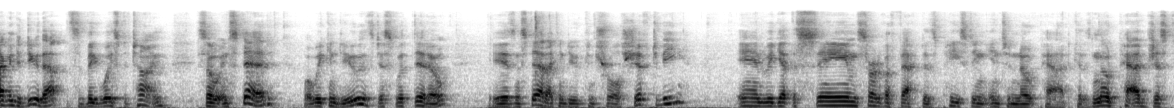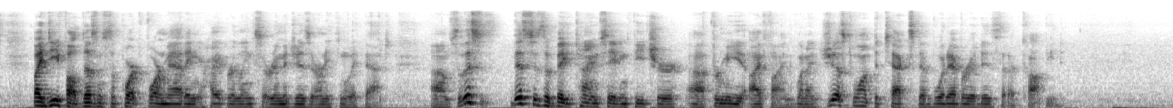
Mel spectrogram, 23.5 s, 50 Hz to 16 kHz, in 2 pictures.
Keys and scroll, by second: 5.2 Return, 5.3 Return, 6.4 ctrl+shift+v.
